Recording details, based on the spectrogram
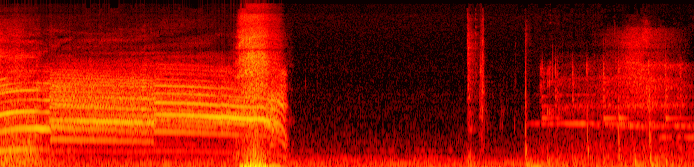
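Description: A character named Taka from the video game Danganronpa lets out a loud, strained scream that swells and then cuts off, followed by quieter game sounds and faint clicks.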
